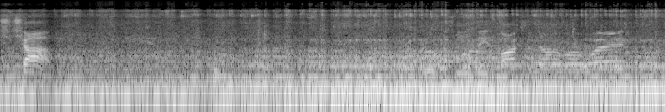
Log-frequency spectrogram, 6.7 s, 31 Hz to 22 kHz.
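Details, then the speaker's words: 2018 Camaro ZL1 first start after new camshaft and Katech oil pump: uneven loping idle with steady rolling chop from the cam, no knocks or ticks, good oil pressure, no leaks; healthy. "Got good oil pressure. Got no leaks underneath. That's all just old stuff that was already there. Nice and quiet. It's alive."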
